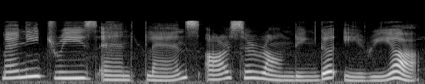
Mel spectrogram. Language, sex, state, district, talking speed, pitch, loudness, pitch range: English, female, Assam, Kamrup Metropolitan, 115 wpm, 230 Hz, -17 LUFS, 195-295 Hz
